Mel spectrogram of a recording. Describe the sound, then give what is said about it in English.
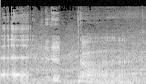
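A loud, drawn-out burp rumbles, a gurgling belch with a brief break in the middle before it rolls on for a couple more seconds, let out after downing a pint of Amstel beer, on live TV. “Just burped on live TV.”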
